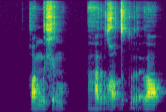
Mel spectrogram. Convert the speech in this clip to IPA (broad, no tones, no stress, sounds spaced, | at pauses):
qʷ ɤ ŋʷ i xʲ ɒ ŋ | ɦ a r ʁʷ ə̰ dˤ ʉ kʷ r ə̰ l ɒ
